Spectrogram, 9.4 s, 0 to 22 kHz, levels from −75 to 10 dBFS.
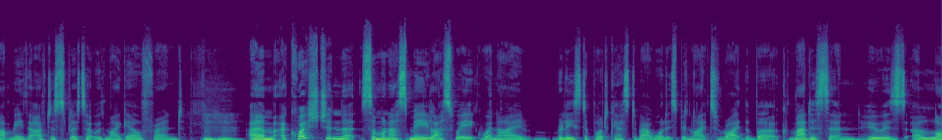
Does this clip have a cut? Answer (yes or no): yes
